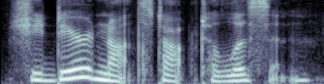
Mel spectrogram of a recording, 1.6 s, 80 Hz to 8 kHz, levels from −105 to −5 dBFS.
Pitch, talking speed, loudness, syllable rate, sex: 220 Hz, 220 wpm, -16 LUFS, 5.2 syllables/s, female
